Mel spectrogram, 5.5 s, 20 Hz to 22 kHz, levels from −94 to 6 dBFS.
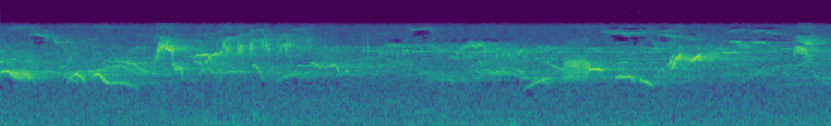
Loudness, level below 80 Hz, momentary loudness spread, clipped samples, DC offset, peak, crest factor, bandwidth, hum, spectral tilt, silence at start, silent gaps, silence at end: -16 LUFS; -52 dBFS; 13 LU; under 0.1%; under 0.1%; 0 dBFS; 18 dB; 10.5 kHz; none; 1 dB/octave; 0 s; none; 0 s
